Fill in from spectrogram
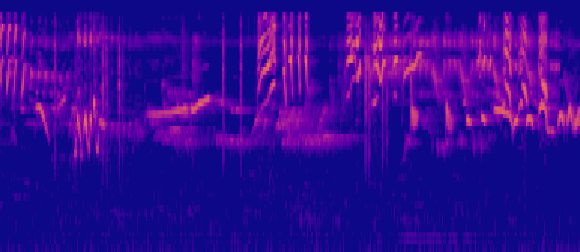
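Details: Morning singing of a white-rumped shama, used to prompt caged birds to sing: varied whistled slurs, rising and falling, broken by sharp high clicks and scratchy notes, ending in a jumble of bright, twisting whistles.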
